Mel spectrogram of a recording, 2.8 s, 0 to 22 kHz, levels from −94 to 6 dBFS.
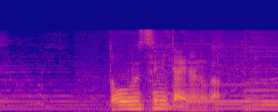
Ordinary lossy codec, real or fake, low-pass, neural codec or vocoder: none; real; 7.2 kHz; none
